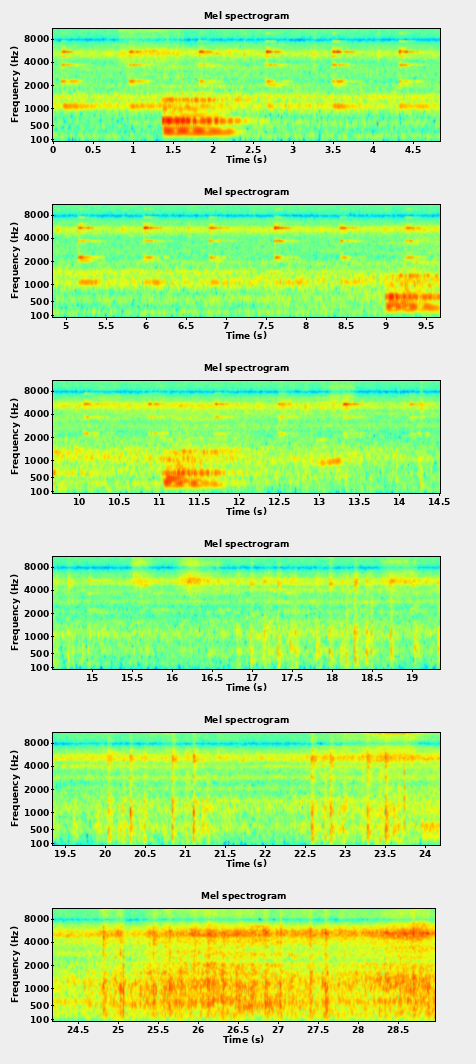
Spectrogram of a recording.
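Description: NJ Transit commuter trains: a bell dings about twice a second through the first half, and a train horn sounds three blasts of about a second each, one early and two close together near the middle. From about halfway, the wheel clatter of rail cars passing close builds up and grows louder, with another faint horn near the end.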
